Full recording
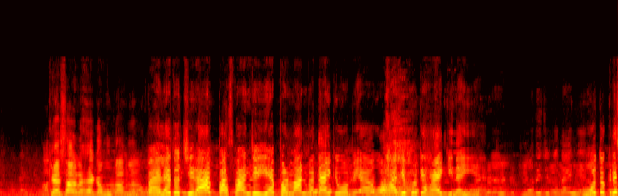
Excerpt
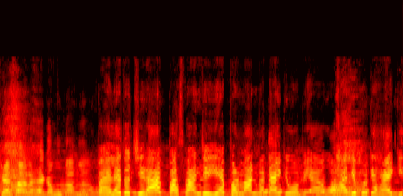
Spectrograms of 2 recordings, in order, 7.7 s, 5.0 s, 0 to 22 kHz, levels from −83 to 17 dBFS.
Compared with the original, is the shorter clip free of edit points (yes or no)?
yes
